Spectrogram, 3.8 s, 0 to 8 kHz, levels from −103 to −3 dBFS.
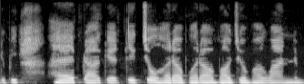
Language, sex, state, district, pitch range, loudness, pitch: Hindi, female, Chhattisgarh, Korba, 200-205 Hz, -17 LUFS, 200 Hz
